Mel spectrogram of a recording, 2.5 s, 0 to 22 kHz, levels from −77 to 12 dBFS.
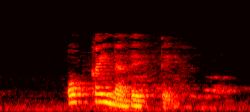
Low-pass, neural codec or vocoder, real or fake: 7.2 kHz; none; real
